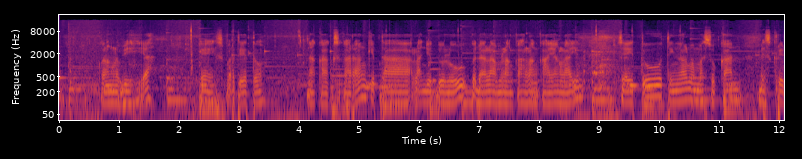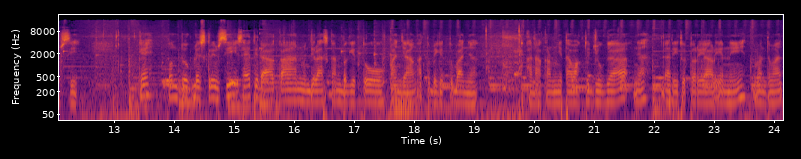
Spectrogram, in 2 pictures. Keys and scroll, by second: 8.5 v, 9.3 z, 20.6 l.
